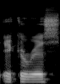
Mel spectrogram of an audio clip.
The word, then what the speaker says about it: Ikaars: Like there's one guy who can fly, whose name is Icarus, but it's spelled Ikaars.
